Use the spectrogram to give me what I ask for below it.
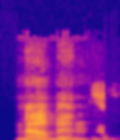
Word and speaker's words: Melbourne: There's one in Melbourne. Melbourne. – Let's go. – That's how they say it.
